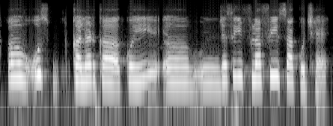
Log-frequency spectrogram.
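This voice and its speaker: A woman, a devotee, recounts a dream to a congregation in halting, rambling speech with many fillers. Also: high-pitched, darkish tone, no echo. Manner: addresses listeners as congregation. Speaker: devotee sharing an experience. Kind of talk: spoken testimony of a dream. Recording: dull lo-fi recording.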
